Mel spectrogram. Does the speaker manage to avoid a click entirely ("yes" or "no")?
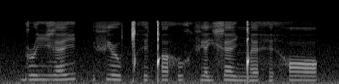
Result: no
